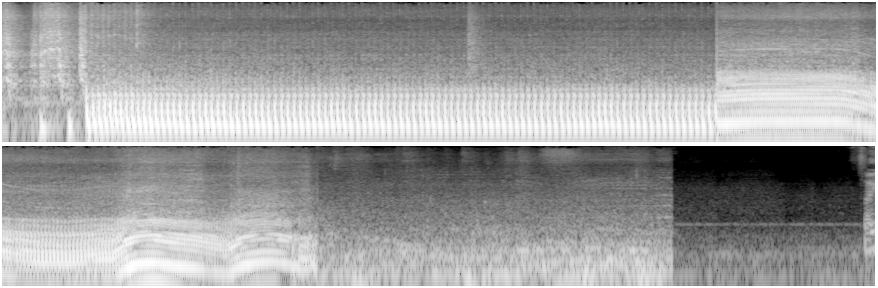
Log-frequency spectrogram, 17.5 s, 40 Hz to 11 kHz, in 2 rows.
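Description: A Vespa LX150 scooter, just refitted with a new engine mount bushing, runs loud and steady close by, its engine note shifting in pitch midway, then drops to a quieter idle before cutting off near the end.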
